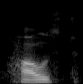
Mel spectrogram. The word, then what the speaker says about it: housed: uh when uh we use as a verb then the sound will be Z housed.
